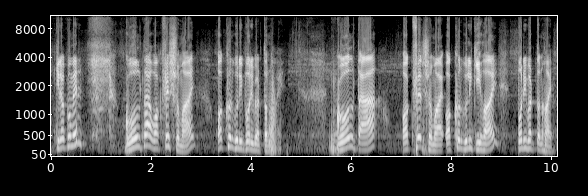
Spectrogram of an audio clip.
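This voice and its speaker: A man teaching the rules for reading the Quran, asking questions and answering them himself, and repeating each word slowly. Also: high-pitched. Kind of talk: explaining rules to viewers.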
